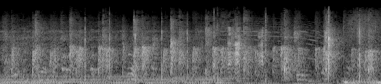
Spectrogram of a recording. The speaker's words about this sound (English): This was Missed Apex Live. Polite round of applause.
